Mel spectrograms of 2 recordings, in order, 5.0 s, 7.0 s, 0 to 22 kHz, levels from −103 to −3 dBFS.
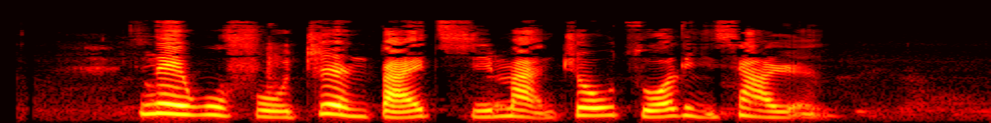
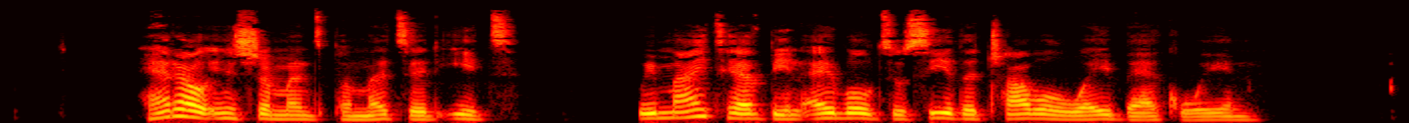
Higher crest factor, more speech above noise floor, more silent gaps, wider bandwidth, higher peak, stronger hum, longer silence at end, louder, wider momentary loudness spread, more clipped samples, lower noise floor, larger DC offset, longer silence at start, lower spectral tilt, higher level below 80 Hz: about the same, 20 dB vs 20 dB; second, 40 dB vs 47 dB; second, none vs 2.86-3.19 s; second, 11.5 kHz vs 15.5 kHz; first, -10 dBFS vs -18 dBFS; neither; about the same, 0.9 s vs 0.8 s; first, -30 LUFS vs -37 LUFS; first, 12 LU vs 9 LU; neither; second, -70 dBFS vs -84 dBFS; neither; about the same, 0.7 s vs 0.7 s; about the same, -3.5 dB/octave vs -4.5 dB/octave; second, -88 dBFS vs -80 dBFS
